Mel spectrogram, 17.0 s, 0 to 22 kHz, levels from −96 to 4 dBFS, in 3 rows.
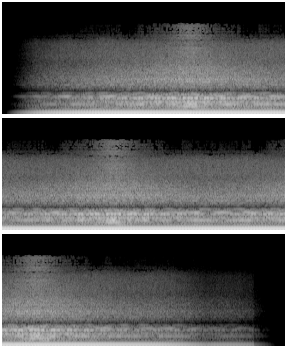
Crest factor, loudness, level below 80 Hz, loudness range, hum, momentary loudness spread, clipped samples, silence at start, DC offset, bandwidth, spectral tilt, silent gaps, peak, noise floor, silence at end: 12 dB; -22 LUFS; -16 dBFS; 7 LU; none; 10 LU; under 0.1%; 0.55 s; under 0.1%; 9.8 kHz; -6 dB/octave; none; -6 dBFS; -53 dBFS; 1.7 s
